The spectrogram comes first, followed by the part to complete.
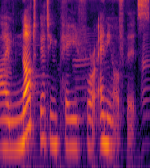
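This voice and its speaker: The speaker has a non-native accent. Noticeable background noise runs beneath the voice. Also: woman. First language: not English. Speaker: documentary video maker. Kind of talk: scripted narration.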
